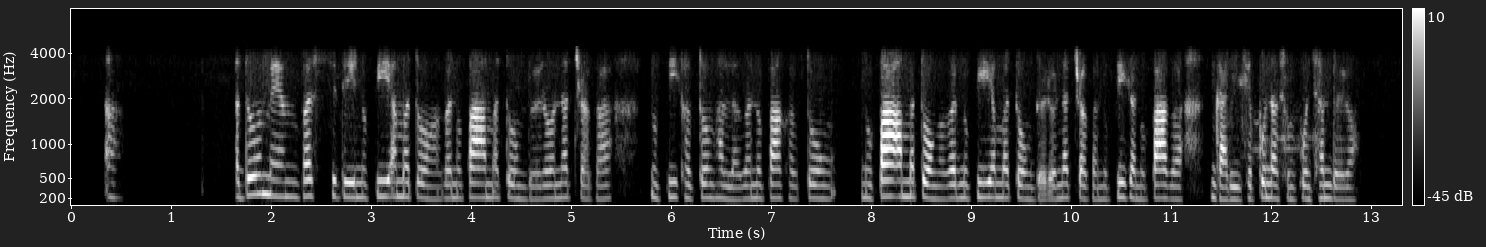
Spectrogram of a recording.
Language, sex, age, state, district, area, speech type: Manipuri, female, 18-30, Manipur, Churachandpur, rural, conversation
